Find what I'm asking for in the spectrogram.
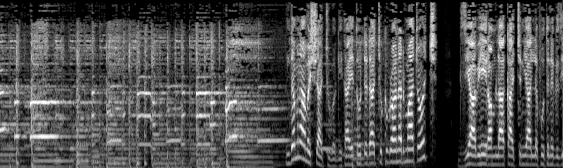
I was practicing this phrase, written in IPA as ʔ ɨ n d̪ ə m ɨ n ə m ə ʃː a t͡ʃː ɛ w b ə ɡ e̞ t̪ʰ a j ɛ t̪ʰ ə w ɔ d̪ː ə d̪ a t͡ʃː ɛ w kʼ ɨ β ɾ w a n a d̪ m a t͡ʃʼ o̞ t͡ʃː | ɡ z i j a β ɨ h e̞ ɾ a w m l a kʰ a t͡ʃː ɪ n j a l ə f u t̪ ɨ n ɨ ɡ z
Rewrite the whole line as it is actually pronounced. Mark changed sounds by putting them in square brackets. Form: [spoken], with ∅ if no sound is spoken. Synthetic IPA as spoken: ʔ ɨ n d̪ ə m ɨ n [a] m ə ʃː a t͡ʃː ɛ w b ə ɡ e̞ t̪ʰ a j ɛ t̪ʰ ə w ɔ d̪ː ə d̪ a t͡ʃː ɛ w [k] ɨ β ɾ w a n a d̪ m a t͡ʃʼ o̞ t͡ʃː | ɡ z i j a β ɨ h e̞ ɾ a [∅] m l a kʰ a t͡ʃː ɪ n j a [lː] ə f u t̪ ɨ n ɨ ɡ z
